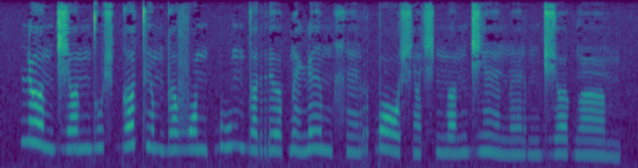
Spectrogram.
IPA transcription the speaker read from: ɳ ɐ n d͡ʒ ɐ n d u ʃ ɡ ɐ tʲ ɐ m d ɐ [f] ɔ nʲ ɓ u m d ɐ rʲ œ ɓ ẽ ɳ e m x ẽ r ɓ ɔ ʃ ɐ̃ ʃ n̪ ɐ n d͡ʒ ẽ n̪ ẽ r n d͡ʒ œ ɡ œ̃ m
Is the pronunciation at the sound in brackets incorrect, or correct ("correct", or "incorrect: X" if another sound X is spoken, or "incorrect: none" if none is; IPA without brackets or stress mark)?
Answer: incorrect: v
